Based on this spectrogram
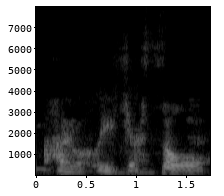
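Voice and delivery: slow, drawn-out demonic voice; possessed. Pretend. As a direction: drag it out like a haunted spirit. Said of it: "Being creepy is my thing".

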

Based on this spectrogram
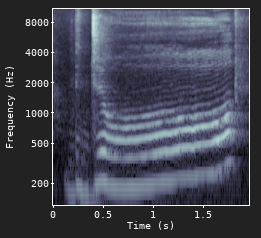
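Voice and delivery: Бджола in two loud, long-held syllables; split into syllables. Shown as a demonstration. Teacher tries dividing the word for pupils, Бджола loud and syllable by syllable. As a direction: stretch each vowel: бджооо, лааа. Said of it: "це слово на склади чи ні".

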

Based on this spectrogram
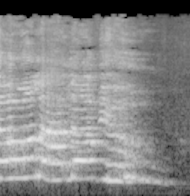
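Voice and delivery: high, loud, joyful vow to God; the soul in paradise calling out its love to Allah, ecstatic; ecstatic devotion. Acted. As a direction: pour out love with a laugh in it. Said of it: "It was".

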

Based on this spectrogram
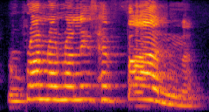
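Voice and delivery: high, loud sing-song call; excited chant to race. Acted. Child calling out to animal.

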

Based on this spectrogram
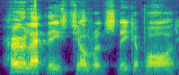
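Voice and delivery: loud, stern demand. A narrator's reading. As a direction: bark it like a commander rebuking the crew. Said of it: "in a stern voice".

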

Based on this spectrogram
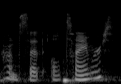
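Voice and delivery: fighting back tears mid-sentence; choked up, trying to keep talking; real crying. Real, not acted. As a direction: voice catching with tears. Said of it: "so I don't know why I'm crying".

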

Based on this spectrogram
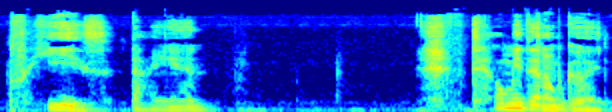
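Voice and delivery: hushed, desperate plea; whispered begging. Acted. Begging Diane to tell him he's good, whispered pleading. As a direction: beg softly, fading into a bare whisper.

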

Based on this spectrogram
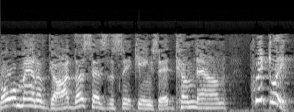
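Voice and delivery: loud, high-pitched acted order; imperious mock summons; commanding. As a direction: proclaim it slowly, punching the last word. Second captain's order acted out.

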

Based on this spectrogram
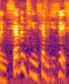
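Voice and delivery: ordinary delivery

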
